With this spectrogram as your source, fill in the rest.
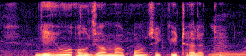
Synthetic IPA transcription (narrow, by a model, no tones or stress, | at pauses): ɡeːɦũʔɔːd͡ʒaːmakɔːnsekiːʈʰalɐɡ̚t̪e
